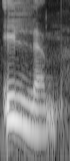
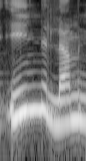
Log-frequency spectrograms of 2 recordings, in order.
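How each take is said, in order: First: The n merges into a doubled l sound. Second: The n is clearly sounded before the l. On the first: The speaker calls it right. "नून साइलेंट करेंगे" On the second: The speaker calls it wrong. "अब इन लम नहीं करना"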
